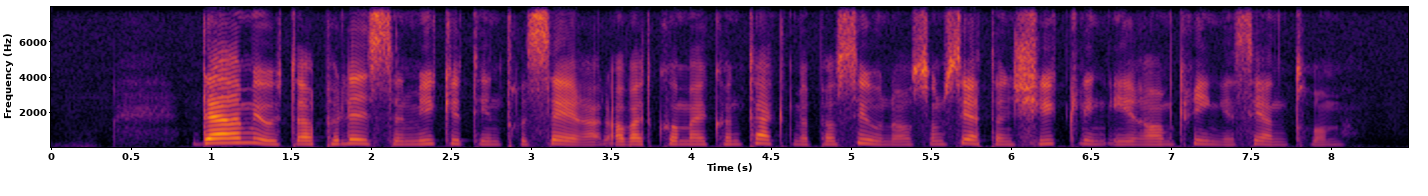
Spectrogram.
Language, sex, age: Swedish, female, 48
